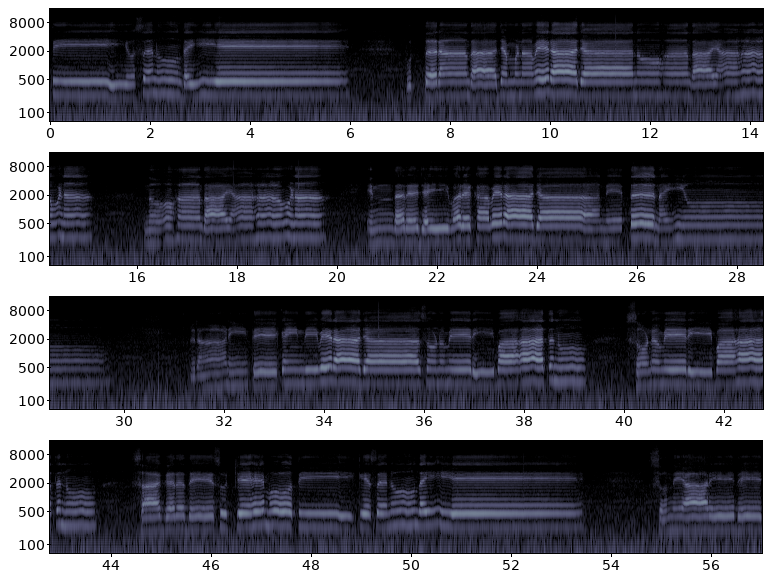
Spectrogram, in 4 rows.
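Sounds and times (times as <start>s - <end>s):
woman singing unaccompanied: 0.0s - 6.0s, 7.1s - 15.2s, 16.1s - 20.0s, 20.6s - 29.8s, 31.2s - 39.3s, 40.0s - 43.8s, 44.4s - 53.5s, 54.8s - 57.0s
faint room noise: 0.0s - 57.0s.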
